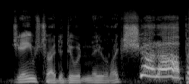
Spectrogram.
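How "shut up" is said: high, loud jeering shout; mock heckler yell; crowd heckle. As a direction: shout him down like a rowdy crowd. Crowd turning on his friend.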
